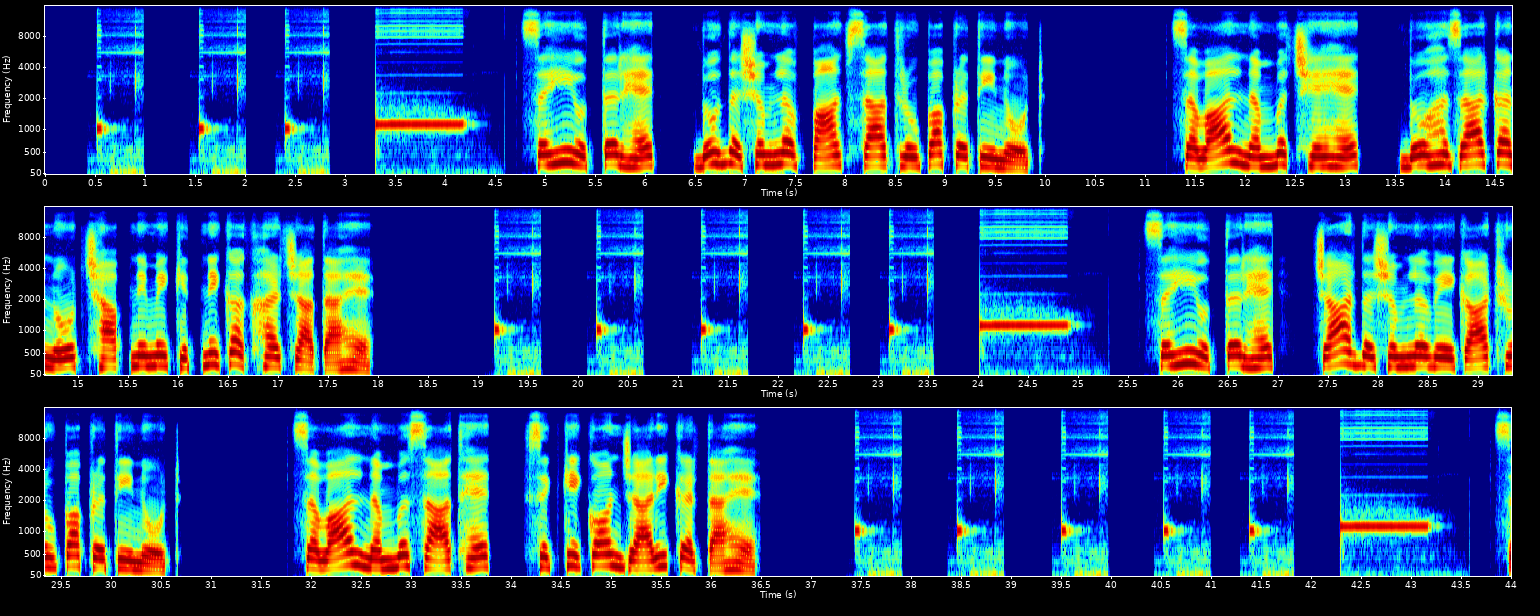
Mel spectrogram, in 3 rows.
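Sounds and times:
short sharp beeps: 3.3s - 4.3s, 24.0s - 25.0s, 42.3s - 43.3s.

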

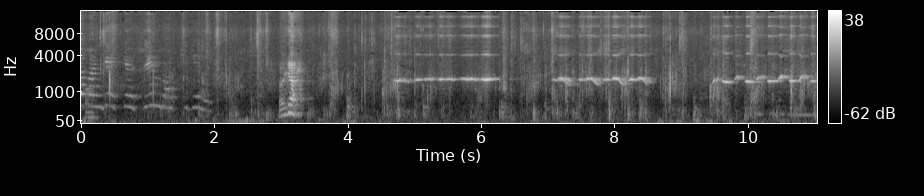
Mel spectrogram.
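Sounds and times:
footsteps on dirt: 0.0s - 11.0s
person whistling high note: 4.7s - 8.6s, 9.4s - 11.0s.

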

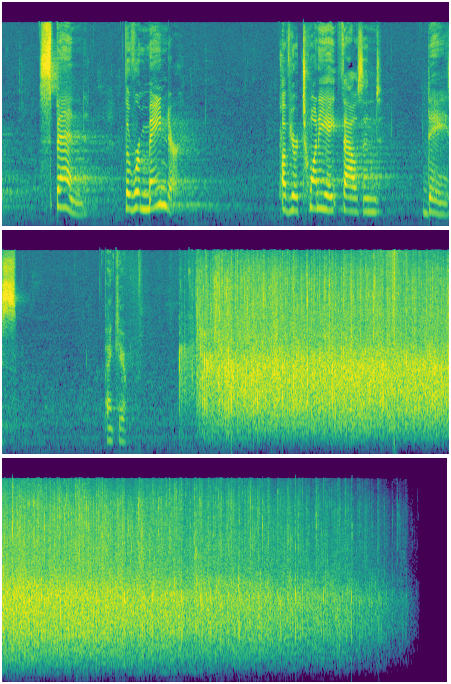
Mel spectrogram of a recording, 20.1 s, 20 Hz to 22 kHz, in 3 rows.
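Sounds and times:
audience applauding: 9.4s - 19.7s.

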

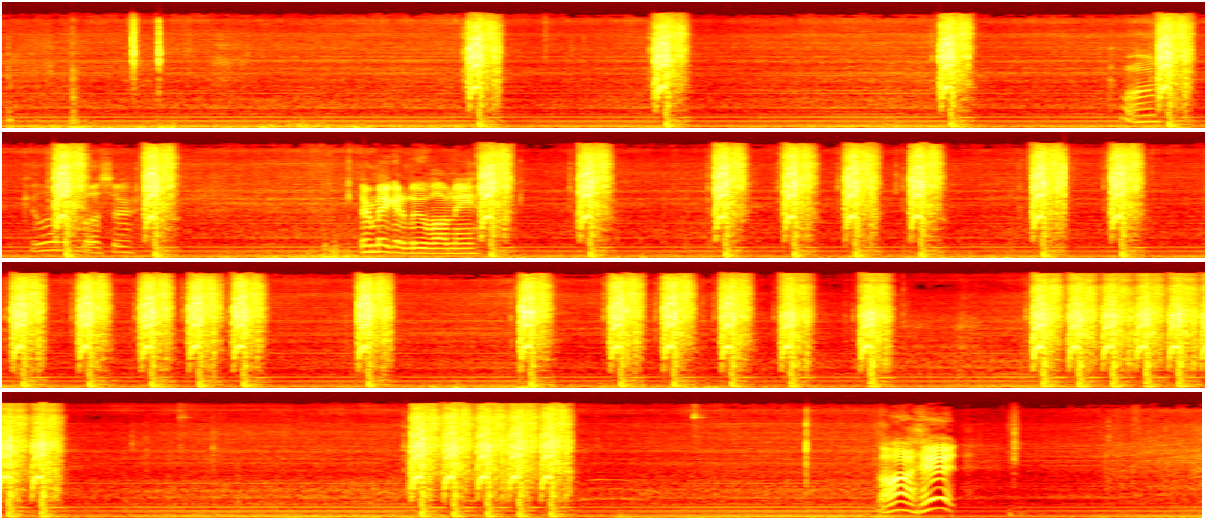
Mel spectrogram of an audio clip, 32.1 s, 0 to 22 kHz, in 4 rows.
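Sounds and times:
airsoft rifle firing: 6.2s - 6.6s, 19.5s - 22.0s, 22.9s - 24.5s, 26.8s - 27.9s.

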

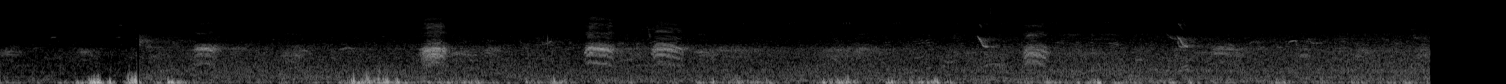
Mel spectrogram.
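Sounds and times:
wind gusts on microphone: 0.0s - 14.3s
crows cawing: 2.0s - 3.5s, 4.2s - 5.1s, 5.8s - 8.8s, 10.2s - 10.6s, 12.1s - 13.8s.

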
